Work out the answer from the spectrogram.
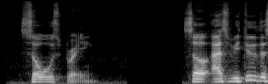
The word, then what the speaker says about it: Salisbury: For example, Ssbury looks like it should be pronounced Salisbury, but it's actually pronounced Ssbury. Ssbury.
